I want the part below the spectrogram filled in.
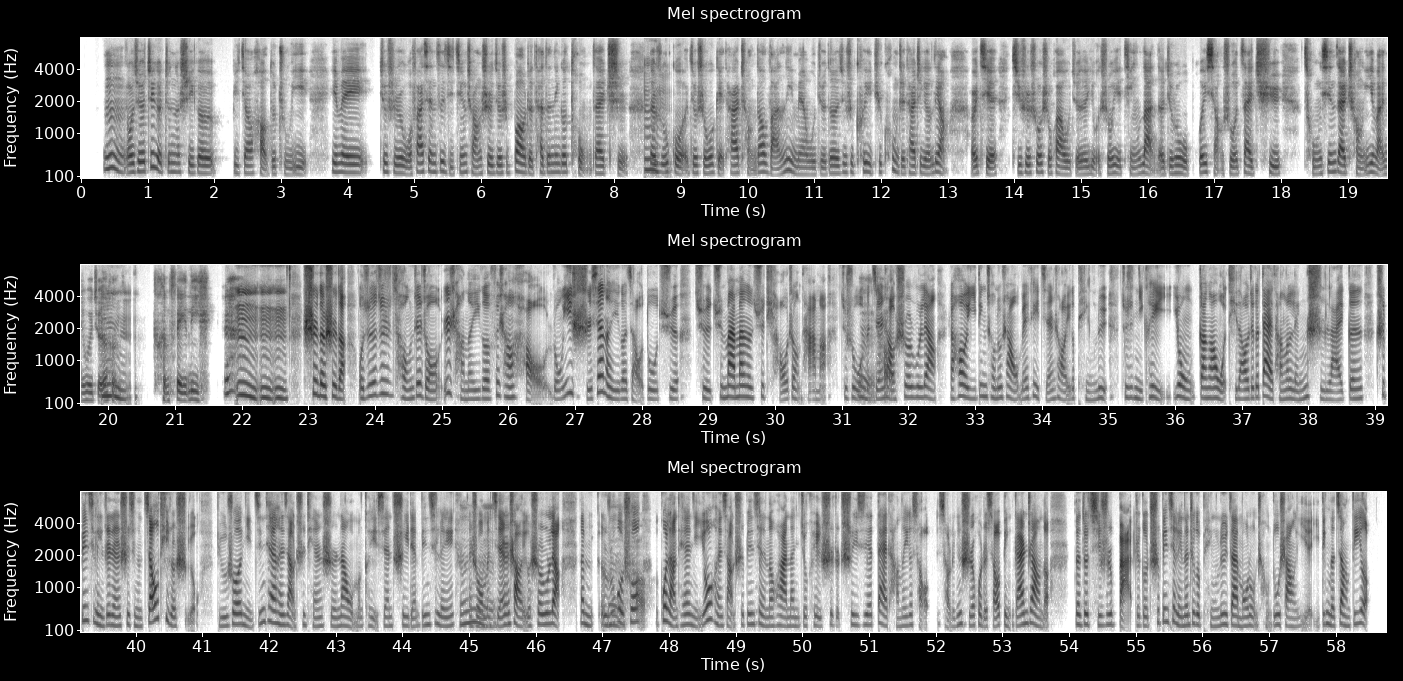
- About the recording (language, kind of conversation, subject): Chinese, advice, 为什么我总是无法摆脱旧习惯？
- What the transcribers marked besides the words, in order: laugh; tsk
